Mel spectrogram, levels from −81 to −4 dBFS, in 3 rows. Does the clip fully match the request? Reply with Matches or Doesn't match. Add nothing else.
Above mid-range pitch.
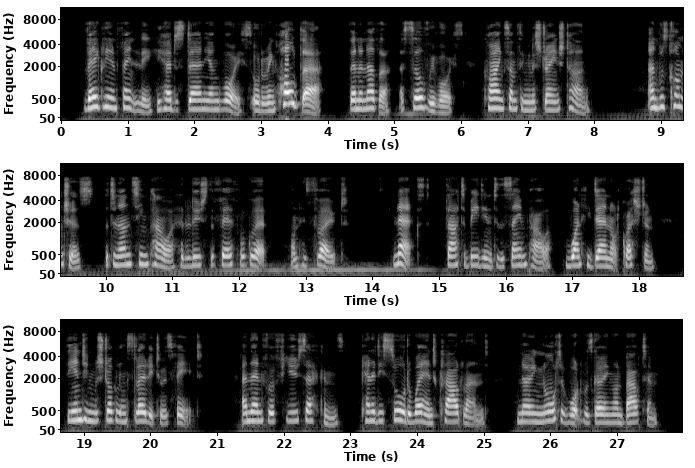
Matches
